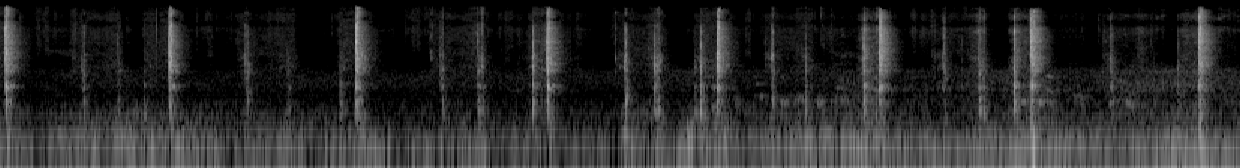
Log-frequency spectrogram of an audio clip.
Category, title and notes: Sound effects > Objects / House appliances
TOOLGrdn-Samsung Galaxy Smartphone, CU Pruners, Cut, No Branch, Crab Claws Nicholas Judy TDC
Pruners cut, no branch. Also useful for crab claws or pinchers.
claws, crab, cut, foley, Phone-recording, pinchers, pruners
